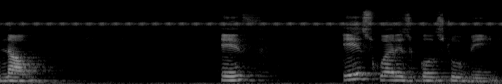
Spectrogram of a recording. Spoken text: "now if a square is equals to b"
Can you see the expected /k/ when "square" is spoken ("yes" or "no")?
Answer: no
